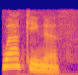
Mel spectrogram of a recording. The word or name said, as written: wackiness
